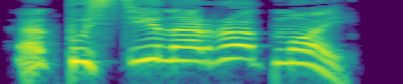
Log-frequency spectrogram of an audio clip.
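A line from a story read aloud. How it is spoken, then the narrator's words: Boys shouting. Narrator (Russian): мальчишки возраста Колина кричали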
